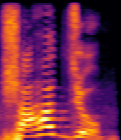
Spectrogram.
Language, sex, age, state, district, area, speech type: Bengali, female, 18-30, West Bengal, Paschim Medinipur, rural, read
